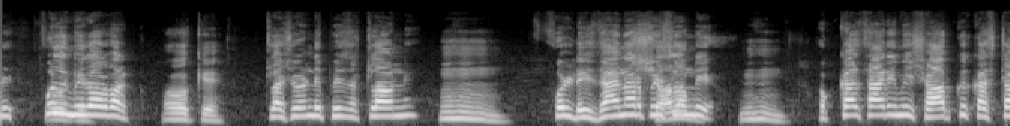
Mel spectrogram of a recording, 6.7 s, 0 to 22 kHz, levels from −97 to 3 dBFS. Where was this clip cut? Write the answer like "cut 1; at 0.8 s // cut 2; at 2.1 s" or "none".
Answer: none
